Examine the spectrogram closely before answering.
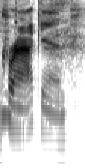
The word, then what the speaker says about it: Kraken: It's Norwegian. It's pronounced Kraken.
